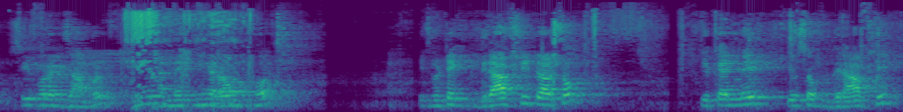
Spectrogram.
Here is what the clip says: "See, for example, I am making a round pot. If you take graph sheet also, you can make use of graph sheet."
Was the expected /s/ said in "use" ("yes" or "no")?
yes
